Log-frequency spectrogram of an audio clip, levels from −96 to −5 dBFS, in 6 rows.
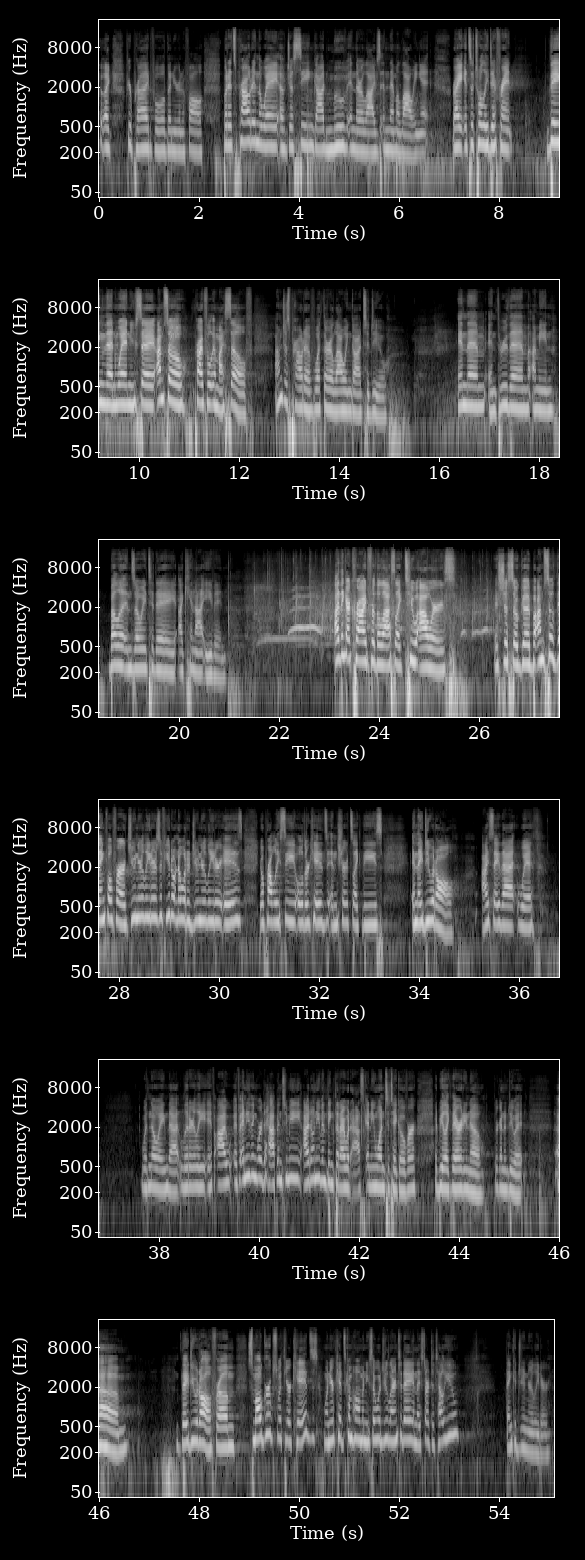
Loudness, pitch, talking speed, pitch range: -28 LUFS, 255 Hz, 200 wpm, 225-295 Hz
